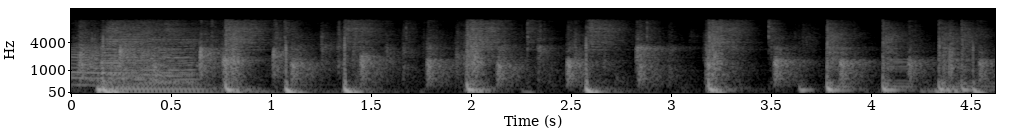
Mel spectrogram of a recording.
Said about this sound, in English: Everybody put your hands together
